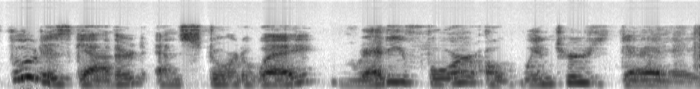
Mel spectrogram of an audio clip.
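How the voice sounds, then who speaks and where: A lowish, mellow female voice reads to young children at a preschool storytime, taking it slowly in a sing-song manner. She reads expressively and asks the kids questions. The lo-fi recording is dull, with a little hiss or hum.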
